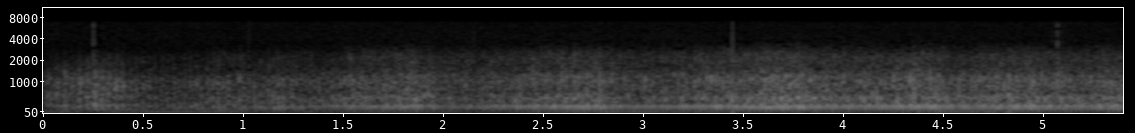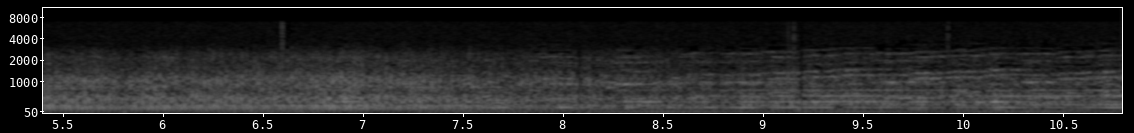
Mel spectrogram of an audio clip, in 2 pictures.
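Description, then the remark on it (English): A propeller airplane engine roars steadily as the plane takes off, a loud, continuous droning hum with rising and falling harmonic tones, with no voices. “Well, get in the plane. All right, boss, I get in. All set? May we? We're off.”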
